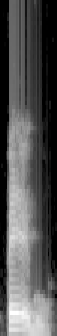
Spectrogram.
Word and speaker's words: pego: Eu pego. Eu pego. Attention, l'avant-dernière syllabe, c'est la syllabe forte.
